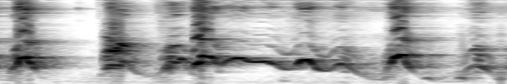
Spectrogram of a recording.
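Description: A dog barks in sharp bursts at close range, five or six loud woofs with a short whining, growly tone between them and no voices.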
